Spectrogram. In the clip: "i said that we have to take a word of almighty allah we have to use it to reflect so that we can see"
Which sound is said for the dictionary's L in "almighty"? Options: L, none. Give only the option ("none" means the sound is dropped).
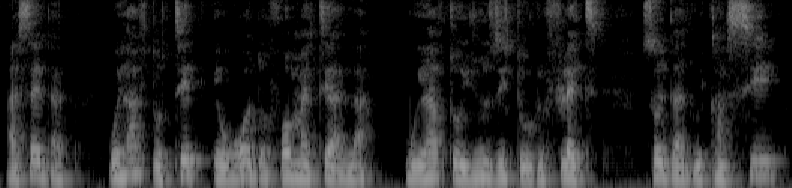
none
